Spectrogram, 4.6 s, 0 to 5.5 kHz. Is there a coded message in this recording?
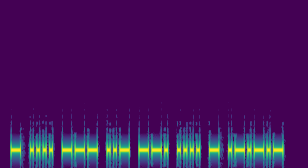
Yes: Morse code from 0.2 to 4.2 s, heard as a keyed tone, about 25 wpm, 600 Hz. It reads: THOUGHT.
